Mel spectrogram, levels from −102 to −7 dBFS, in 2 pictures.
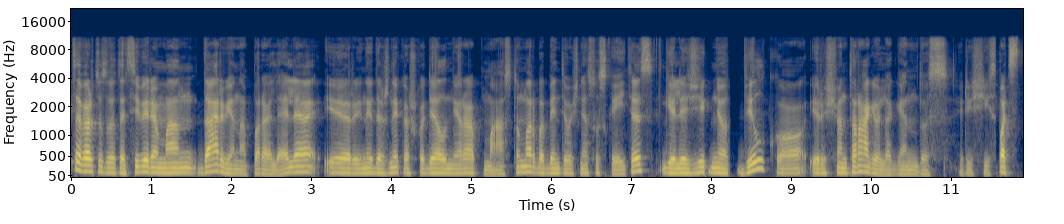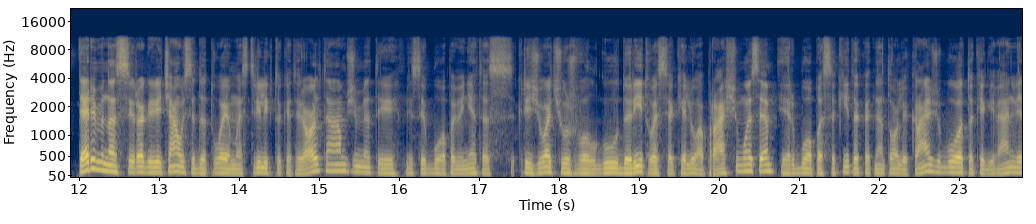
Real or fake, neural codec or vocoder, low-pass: real; none; 10.8 kHz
